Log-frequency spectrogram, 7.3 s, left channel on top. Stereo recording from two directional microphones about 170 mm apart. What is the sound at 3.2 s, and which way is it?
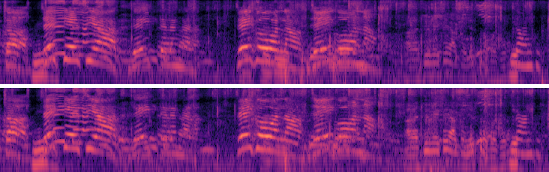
Speech, 5° left (ahead or behind).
